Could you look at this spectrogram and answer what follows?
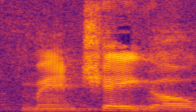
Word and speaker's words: Manchego: Manchego, which is the right way to say her name, but she's been called a lot of other things, Manchego, whatever.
